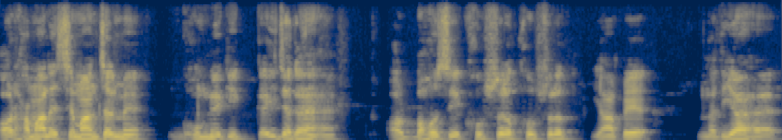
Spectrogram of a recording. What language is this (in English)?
Urdu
